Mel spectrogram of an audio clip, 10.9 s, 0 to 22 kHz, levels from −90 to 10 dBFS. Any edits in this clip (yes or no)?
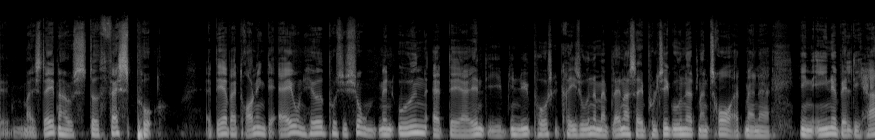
no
